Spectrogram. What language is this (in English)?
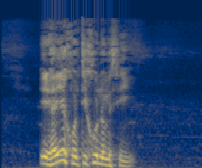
Kabyle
